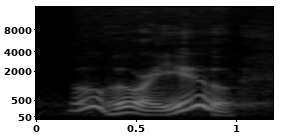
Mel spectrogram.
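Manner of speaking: curious, a little bit intrigued. Trying out different inflections of a line, a little bit interested. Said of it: "like a little bit interested in what's going on here?".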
